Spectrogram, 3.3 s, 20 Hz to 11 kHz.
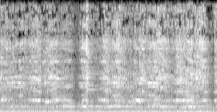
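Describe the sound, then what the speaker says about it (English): Butter and flour roux stirred in a pan, a steady scraping swirl with faint clinks of the utensil against the metal, close and continuous over a low background hum. "use 4 tablespoons of flour, and just stir it around again until you get that"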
